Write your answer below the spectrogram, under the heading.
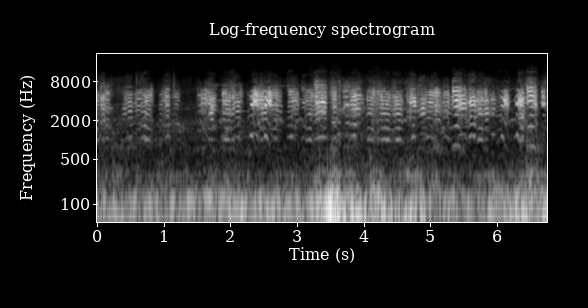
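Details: Dense chatter of a captive zebra finch colony in Bangladesh, colour variants together, with nasal trumpet-like calls overlapping almost continuously and a faint low thump midway.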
